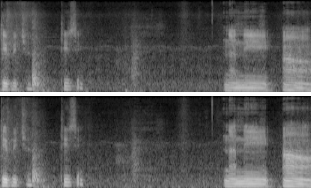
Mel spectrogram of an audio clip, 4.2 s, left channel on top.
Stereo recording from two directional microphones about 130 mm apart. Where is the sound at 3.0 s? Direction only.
70° right (ahead or behind).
